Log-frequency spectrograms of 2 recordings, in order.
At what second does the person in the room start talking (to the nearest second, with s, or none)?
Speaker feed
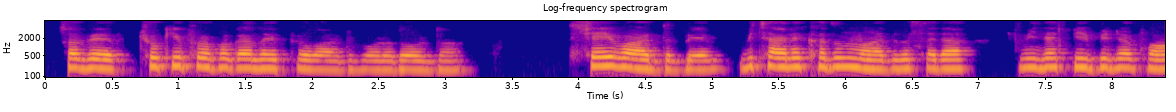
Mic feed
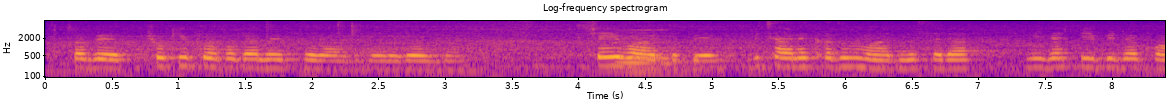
4 s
